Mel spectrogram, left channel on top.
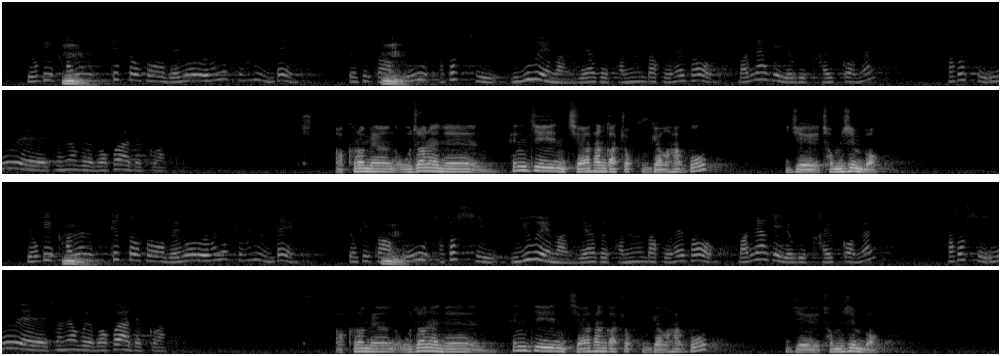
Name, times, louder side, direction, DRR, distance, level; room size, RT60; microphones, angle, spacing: voice 1, 0.2-3.0 3.5-8.7 9.4-11.6, right 2 dB, 30° right, 1.3 m, -41 dB
voice 2, 13.3-17.1 17.8-18.9, left 3 dB, 60° left, 0.8 m, -29 dB
25.0 x 21.5 x 7.4 m
head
